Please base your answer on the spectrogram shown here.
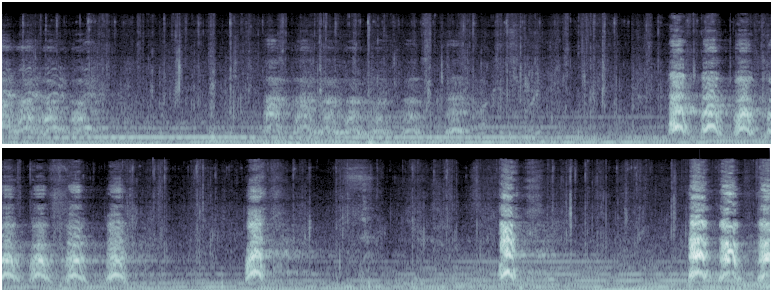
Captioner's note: dogs barking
